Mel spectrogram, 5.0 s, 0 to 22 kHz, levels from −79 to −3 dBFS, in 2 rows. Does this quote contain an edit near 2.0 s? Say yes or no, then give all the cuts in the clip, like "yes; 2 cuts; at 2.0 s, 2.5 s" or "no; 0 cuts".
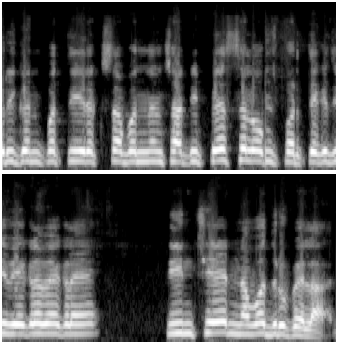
yes; 1 cut; at 2.0 s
